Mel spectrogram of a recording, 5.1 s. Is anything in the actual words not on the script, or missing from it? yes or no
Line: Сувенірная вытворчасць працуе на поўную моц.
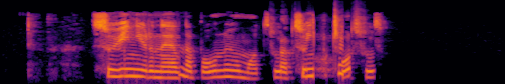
yes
